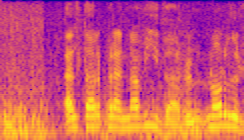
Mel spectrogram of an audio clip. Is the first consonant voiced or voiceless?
voiced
